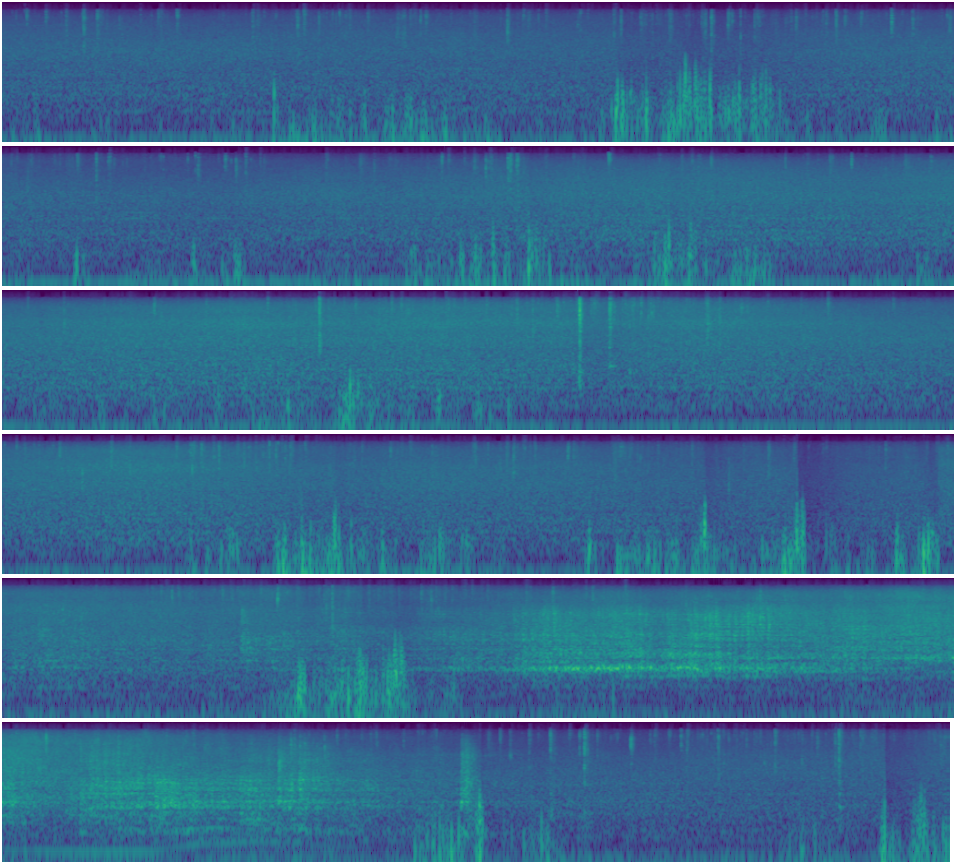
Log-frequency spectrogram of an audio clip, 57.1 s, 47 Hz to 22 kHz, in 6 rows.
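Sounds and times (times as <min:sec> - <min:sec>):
wind buffeting microphone: 0:00.0 - 0:57.0
wind gust rushing through trees: 0:13.5 - 0:53.8
blizzard wind hissing: 0:37.6 - 0:52.2.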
